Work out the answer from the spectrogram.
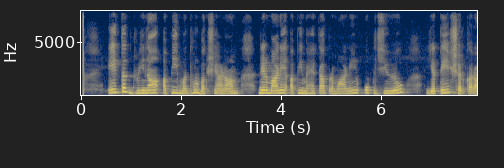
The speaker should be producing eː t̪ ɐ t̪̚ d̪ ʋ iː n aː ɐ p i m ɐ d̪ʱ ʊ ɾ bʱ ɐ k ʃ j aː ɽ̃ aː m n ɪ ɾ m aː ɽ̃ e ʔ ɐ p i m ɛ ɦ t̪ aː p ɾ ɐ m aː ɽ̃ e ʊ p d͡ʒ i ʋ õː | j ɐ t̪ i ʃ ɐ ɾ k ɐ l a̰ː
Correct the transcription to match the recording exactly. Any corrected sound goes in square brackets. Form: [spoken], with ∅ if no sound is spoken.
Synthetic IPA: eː t̪ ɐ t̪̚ d̪ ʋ iː n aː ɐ p i m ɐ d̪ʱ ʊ ɾ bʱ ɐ k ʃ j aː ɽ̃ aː m n ɪ ɾ m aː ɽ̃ e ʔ ɐ p i m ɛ ɦ t̪ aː p ɾ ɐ m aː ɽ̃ e ʊ p d͡ʒ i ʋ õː | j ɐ t̪ [e] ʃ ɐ ɾ k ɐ [ɾ] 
